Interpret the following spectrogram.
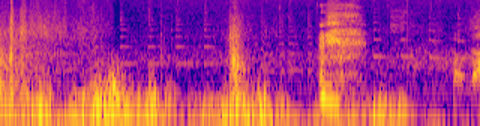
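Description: A thump at the very start as a person lands on a large bean bag, over a heavy low rumble that cuts off abruptly about three and a half seconds in. A second sharp knock comes about two seconds in.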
